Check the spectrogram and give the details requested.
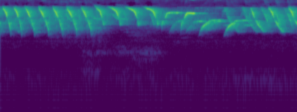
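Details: Canary singing energetically: a quick run of repeated downward-slurred notes, then a few longer rising and falling whistles and another burst of rapid slurred notes.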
